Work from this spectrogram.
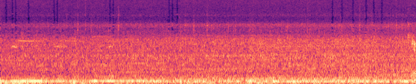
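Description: Daihatsu Atrai turbo kei van accelerating, a steady low engine drone with road and wind rumble heard from inside the cabin, fairly loud and even throughout.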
